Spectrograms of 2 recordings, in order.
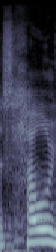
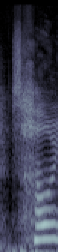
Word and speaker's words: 사울: 이름입니다 철수 0 이처럼 똑같은 이름이 히브리 식으로는 4월 이라고 발음을 하고요 헬라어로 는 그 같은 단어를 바울 이라고 발음하는 겁니다 같은 사람인 것이죠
